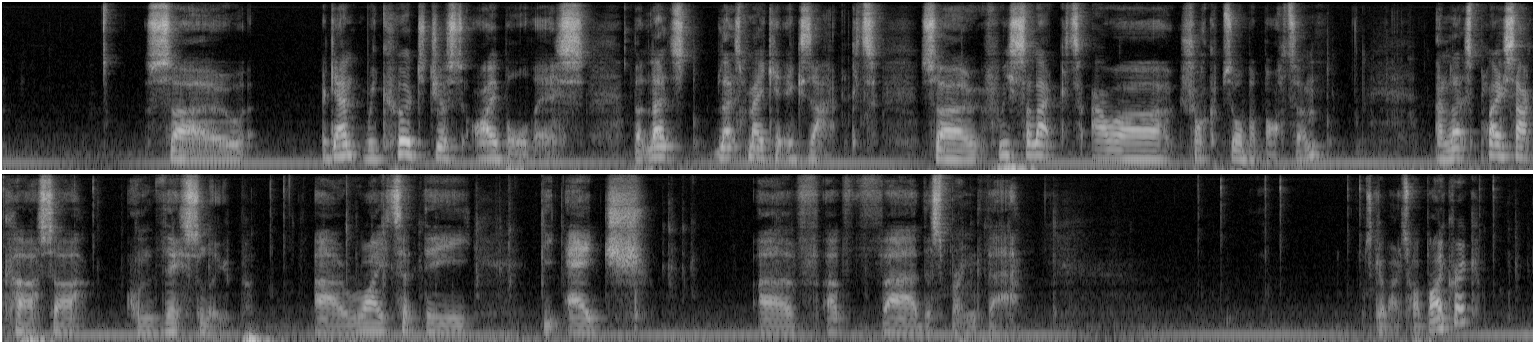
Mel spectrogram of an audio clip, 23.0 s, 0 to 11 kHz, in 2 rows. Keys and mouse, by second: 5.1 click, 5.8 click, 7.1 click, 9.6 Tab, 9.9 click, 11.4 alt+click, 12.8 shift+s, 14.2 KP_3, 14.4 shift+z, 15.1 alt+a, 15.5 KP_3, 15.9 shift+z, 16.5 shift+z, 17.8 Tab, 18.8 alt+a, 20.4 click, 20.9 click, 21.5 click, 22.8 Tab.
